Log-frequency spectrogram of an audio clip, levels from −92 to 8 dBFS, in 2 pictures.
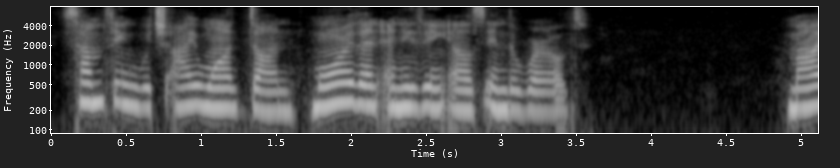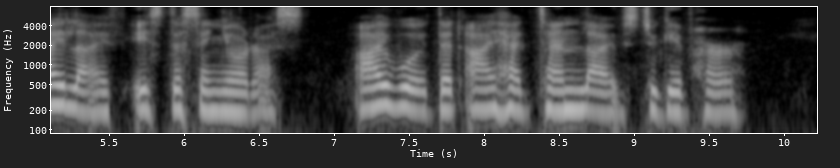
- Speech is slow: No, average, 160 wpm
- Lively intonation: No, narrow, 2.6 semitones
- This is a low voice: No, high, 210 Hz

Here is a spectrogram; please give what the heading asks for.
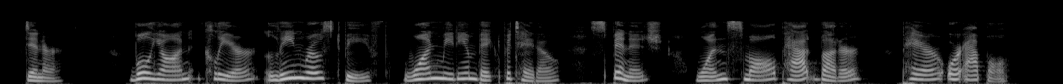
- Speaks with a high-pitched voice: Yes, high, 220 Hz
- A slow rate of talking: Yes, slow, 100 wpm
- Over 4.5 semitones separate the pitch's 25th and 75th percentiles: Yes, average, 5.3 semitones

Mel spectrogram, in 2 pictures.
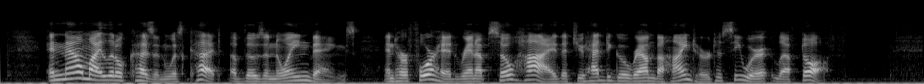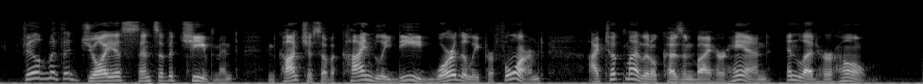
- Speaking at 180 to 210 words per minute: Yes, average, 190 wpm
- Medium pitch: Yes, medium, 155 Hz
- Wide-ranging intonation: Yes, wide, 8.0 semitones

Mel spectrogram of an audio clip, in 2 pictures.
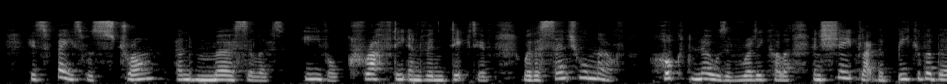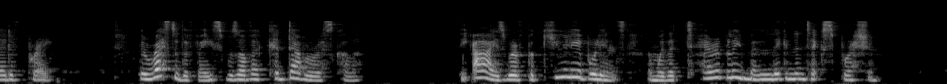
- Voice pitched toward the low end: No, high, 220 Hz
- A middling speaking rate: Yes, average, 160 wpm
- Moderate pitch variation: Yes, average, 3.8 semitones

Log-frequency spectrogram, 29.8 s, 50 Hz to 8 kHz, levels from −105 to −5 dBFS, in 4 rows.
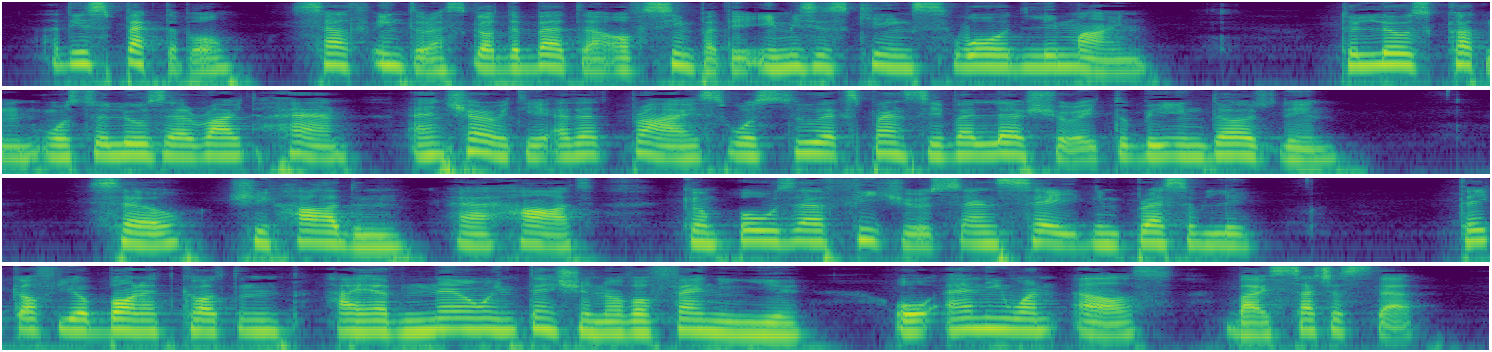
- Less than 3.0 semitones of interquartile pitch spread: Yes, narrow, 2.4 semitones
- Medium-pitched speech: Yes, medium, 150 Hz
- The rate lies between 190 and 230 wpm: No, average, 140 wpm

